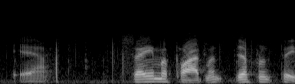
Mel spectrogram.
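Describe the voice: A man's put-on character voice, fairly low and fairly slow, with big pitch swings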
